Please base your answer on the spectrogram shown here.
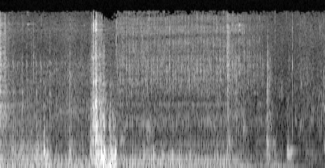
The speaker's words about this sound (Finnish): Joo, pannaan koneet käyntiin ja ajetaan tuolla.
